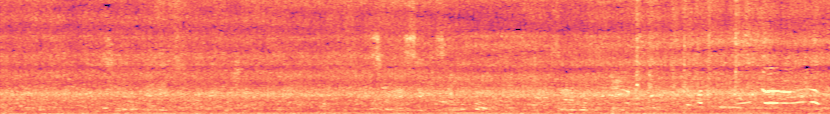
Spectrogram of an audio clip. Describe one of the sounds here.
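A crowd of people chatters in the distance outdoors.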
